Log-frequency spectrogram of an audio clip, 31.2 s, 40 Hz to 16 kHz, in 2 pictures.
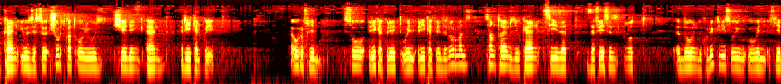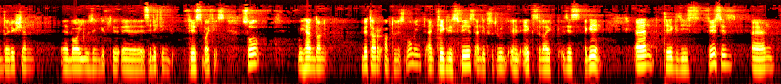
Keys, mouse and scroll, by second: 0.6 t, 2.2-11.8 drag, 9.2-21.1 right drag, 19.8 t, 20.8 a, 21.3 Tab, 21.6 middle click, 22.4 Tab, 23.3-25.1 drag, 25.1 e, 25.3 middle click, 29.1-31.0 right drag, 31.0-31.2 middle drag.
